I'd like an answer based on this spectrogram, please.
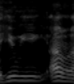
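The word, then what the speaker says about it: Hughie: there i'm seeing it it's huey how he his name is pronounced but i what we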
